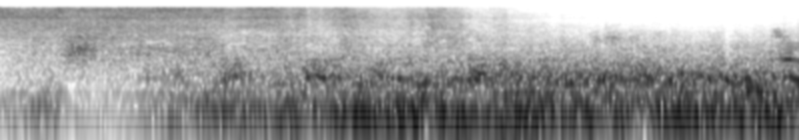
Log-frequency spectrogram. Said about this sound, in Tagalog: Tapos, release natin yung hangin.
